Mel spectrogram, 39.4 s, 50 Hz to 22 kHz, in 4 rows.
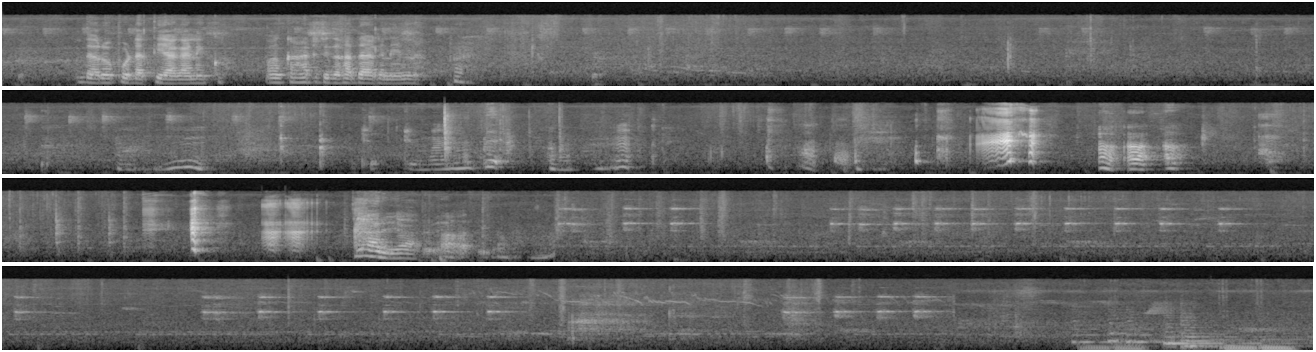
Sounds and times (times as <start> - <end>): Speech: 0.6 - 3.6, 22.3 - 23.8.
